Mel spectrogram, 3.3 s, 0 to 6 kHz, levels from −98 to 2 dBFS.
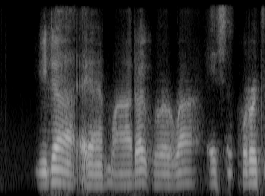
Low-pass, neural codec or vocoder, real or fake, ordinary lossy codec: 5.4 kHz; codec, 16 kHz, 0.5 kbps, X-Codec, HuBERT features, trained on general audio; fake; AAC, 24 kbps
